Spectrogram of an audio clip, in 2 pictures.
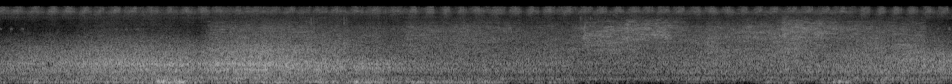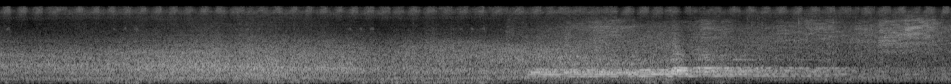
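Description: C57 steam locomotive working hard as it approaches, its exhaust a steady rush that swells and eases, with its steam whistle sounding a steady chord for the last few seconds.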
